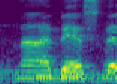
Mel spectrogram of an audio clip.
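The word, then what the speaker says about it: Nadezhda: Jadi ya Nadesda, ya bacanya gimana sih? Siapa toko Nadesda? Nadesda ya benar, Nadesda.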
